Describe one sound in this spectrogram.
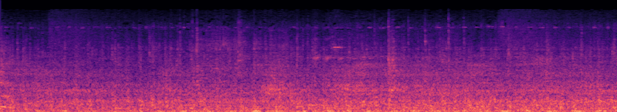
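A lift cage rumbles steadily as it descends a shaft.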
